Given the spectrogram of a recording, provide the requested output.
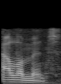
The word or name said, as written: aliment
